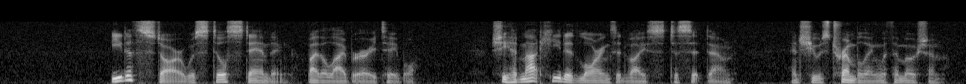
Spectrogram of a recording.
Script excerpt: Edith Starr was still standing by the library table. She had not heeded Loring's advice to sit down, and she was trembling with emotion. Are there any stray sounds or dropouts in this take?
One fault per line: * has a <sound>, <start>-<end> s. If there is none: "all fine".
all fine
